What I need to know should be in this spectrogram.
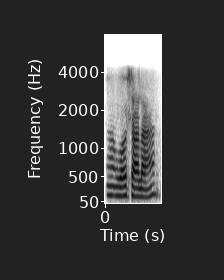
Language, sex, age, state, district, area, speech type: Telugu, male, 18-30, Andhra Pradesh, Eluru, rural, conversation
